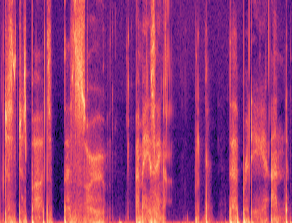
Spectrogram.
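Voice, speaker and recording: A young adult speaks entirely in whispers, with barely any voiced tone. The delivery is casual and rambling, like an informal ASMR chat over gameplay, with a self-deprecating streak. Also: rough recording.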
